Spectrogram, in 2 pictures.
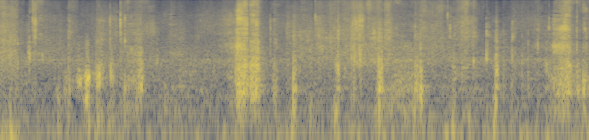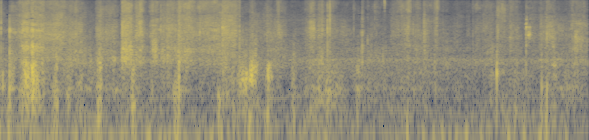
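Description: Leaves rustle and crinkle as hands tear food apart, close by.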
